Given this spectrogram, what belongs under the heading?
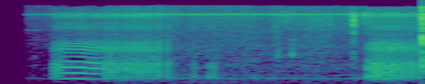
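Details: Snoring in sleep that has gone on for about half an hour: a short, nasal, whistling snore, then a quieter breath and the start of a second rough snore.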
